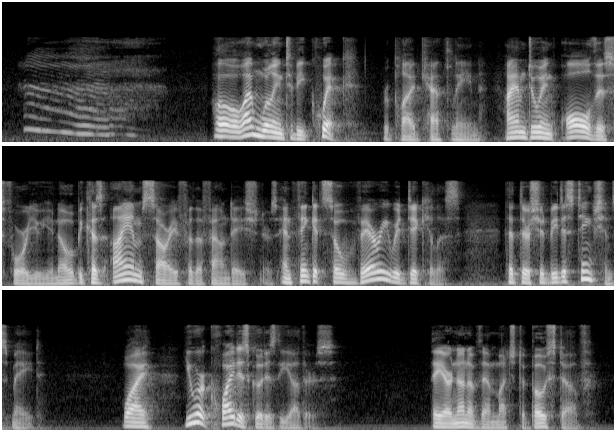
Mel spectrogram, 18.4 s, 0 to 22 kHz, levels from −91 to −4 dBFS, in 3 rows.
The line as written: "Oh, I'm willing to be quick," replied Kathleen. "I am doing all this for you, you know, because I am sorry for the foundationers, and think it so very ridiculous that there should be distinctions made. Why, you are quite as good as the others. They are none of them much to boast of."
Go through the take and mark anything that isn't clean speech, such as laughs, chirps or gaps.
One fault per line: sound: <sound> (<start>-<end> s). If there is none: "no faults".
sound: sigh (0.2-1.7 s)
